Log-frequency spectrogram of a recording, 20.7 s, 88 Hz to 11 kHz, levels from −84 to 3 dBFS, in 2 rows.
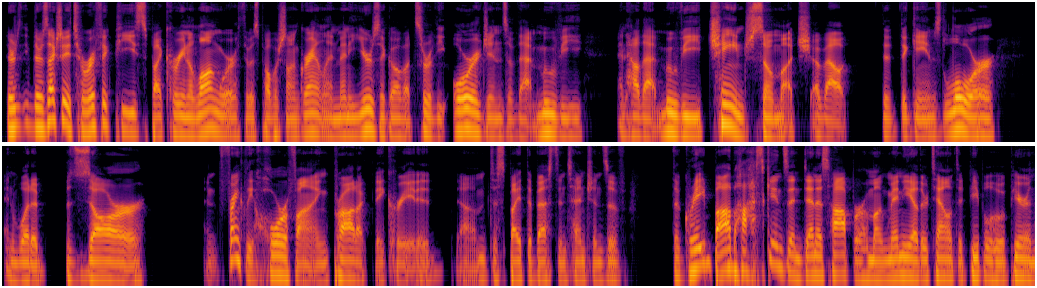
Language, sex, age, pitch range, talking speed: English, male, 20-39, 105-135 Hz, 195 wpm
